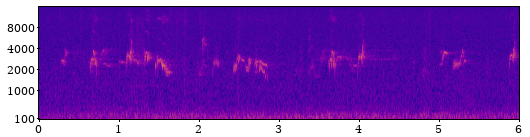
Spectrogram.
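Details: Decoy Red-whiskered bulbul at a fighting trap, singing to provoke rival bulbuls; lively chirpy whistled notes tumble in quick clusters every second or so, rising and falling, over a constant low hum.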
